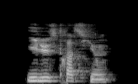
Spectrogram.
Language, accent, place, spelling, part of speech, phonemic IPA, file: French, France, Lyon, illustration, noun, /i.lys.tʁa.sjɔ̃/, LL-Q150 (fra)-illustration.wav
- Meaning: 1. illustration 2. photo, picture 3. illustrious or celebrated one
